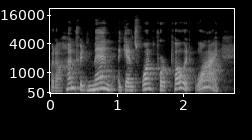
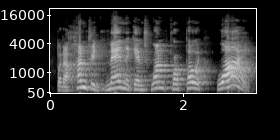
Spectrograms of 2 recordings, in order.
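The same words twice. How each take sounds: First: The line is said at a soft volume. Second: The line is said at a loud volume. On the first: "So I said the line"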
